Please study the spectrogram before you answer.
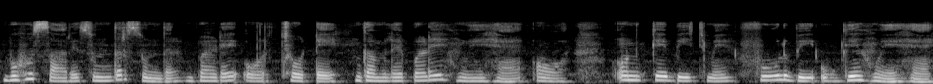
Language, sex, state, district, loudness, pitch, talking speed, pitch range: Hindi, female, Punjab, Fazilka, -17 LUFS, 165 Hz, 120 wpm, 150-190 Hz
